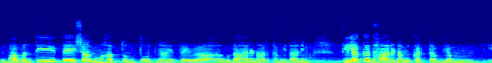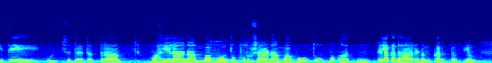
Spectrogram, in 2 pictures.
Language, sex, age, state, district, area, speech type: Sanskrit, female, 18-30, Karnataka, Uttara Kannada, rural, spontaneous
